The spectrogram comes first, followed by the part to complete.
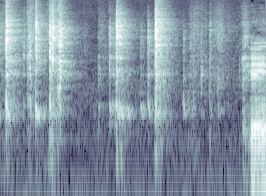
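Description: Hard plastic toy pieces clicking and knocking as they are handled and fitted onto a Potato Head body: a handful of sharp, separate clicks over about a second and a half.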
